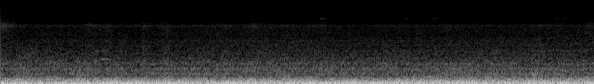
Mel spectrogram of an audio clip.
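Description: Steady low rumble of a double-decker express train running at speed, heard from inside the coach through its closed windows.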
